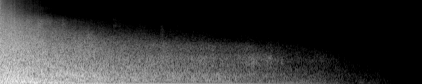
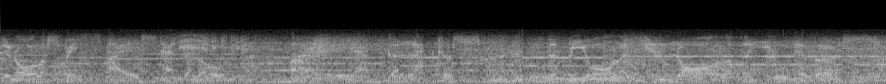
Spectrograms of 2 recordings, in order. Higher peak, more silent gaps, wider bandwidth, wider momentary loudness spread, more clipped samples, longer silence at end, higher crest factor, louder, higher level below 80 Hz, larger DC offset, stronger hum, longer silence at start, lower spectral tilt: first, 0 dBFS vs -4 dBFS; neither; first, over 20 kHz vs 5.4 kHz; first, 25 LU vs 4 LU; first, 1% vs under 0.1%; about the same, 0 s vs 0 s; about the same, 14 dB vs 14 dB; first, -11 LUFS vs -18 LUFS; first, -22 dBFS vs -40 dBFS; second, under 0.1% vs 1%; neither; about the same, 0 s vs 0 s; second, -5 dB/octave vs -8 dB/octave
